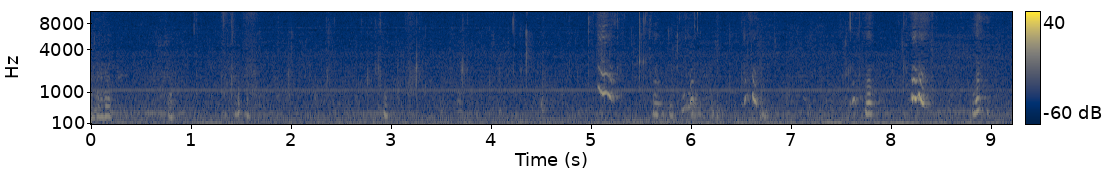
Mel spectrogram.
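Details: A litter of Labradoodle puppies, 18 days old, in their first milk fight. The first half is mostly quiet shuffling, then scattered bright, rising squeaks and short whines come in bunches, over a faint steady hum.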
